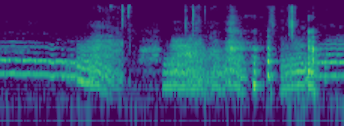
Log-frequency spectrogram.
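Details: A kitten growls while playing with a fluffy toy it will not let go of; continuous tonal growls waver in pitch, with soft thumps and clicks from the scuffle.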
